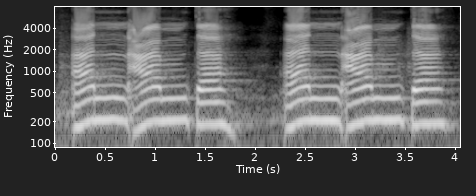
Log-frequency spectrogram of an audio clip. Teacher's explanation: dijelaskan nunnya dan tidak boleh memantul. Tidak boleh anamta.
